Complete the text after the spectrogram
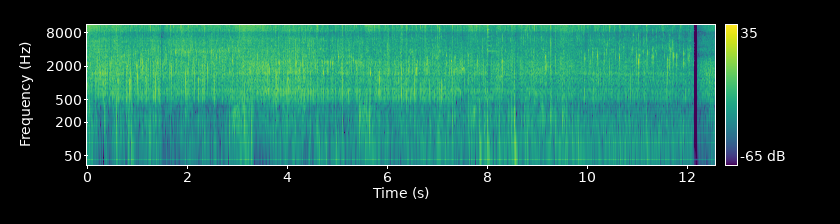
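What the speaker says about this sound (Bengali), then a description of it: "কড়াইয়ে আবার তেল দিয়ে দিয়েছি এবার আলুগুলো ভেজে নেবো" Potatoes fry in hot oil in a wok, giving a busy, crackling sizzle that carries on steadily at close range, with occasional scrapes and spatters.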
